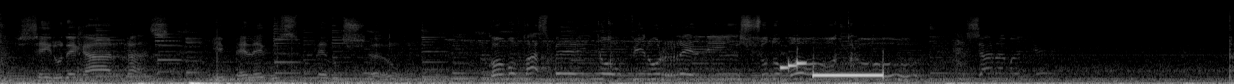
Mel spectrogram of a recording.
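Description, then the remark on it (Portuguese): A phone number is being dialed to call a guest: a few quick touch-tone beeps, then a steady electronic tone lasting under a second, over a busy background of voices and music. “Chamando o telefone.”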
